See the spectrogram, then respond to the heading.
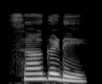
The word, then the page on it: ಸಾಗಾಡೆ: sāgāḍe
